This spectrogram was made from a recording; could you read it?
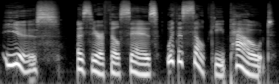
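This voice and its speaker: A woman narrating a fanfiction audiobook in an expressive way, laughing often. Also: mid-range voice, slow pace, no echo, studio quality.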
